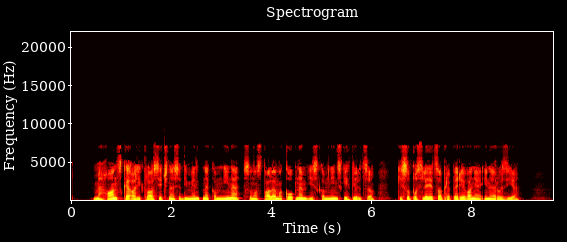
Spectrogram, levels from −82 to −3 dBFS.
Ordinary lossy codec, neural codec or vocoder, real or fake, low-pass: AAC, 32 kbps; none; real; 7.2 kHz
